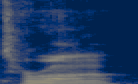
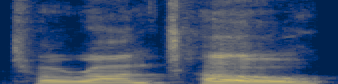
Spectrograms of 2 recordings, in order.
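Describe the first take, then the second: First: The second T sound is dropped. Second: The second T sound is clearly pronounced. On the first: The speaker sounds like a local. The speaker calls it right. "people don't pronounce the second T" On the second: The speaker sounds like an outsider. The speaker calls it wrong. "decided to pronounce it Toronto"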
